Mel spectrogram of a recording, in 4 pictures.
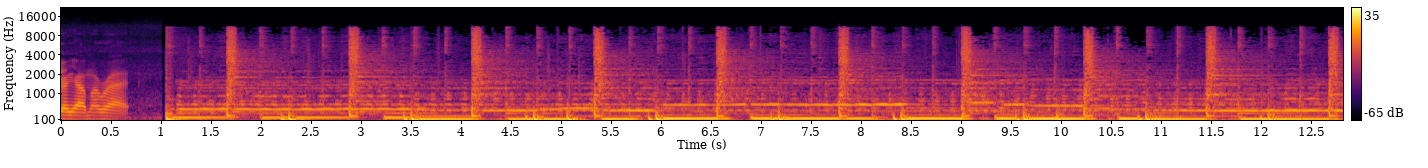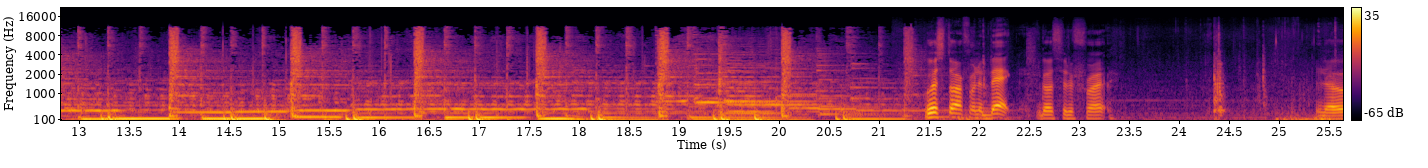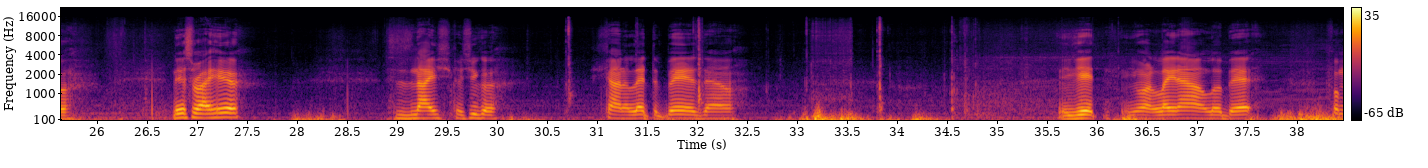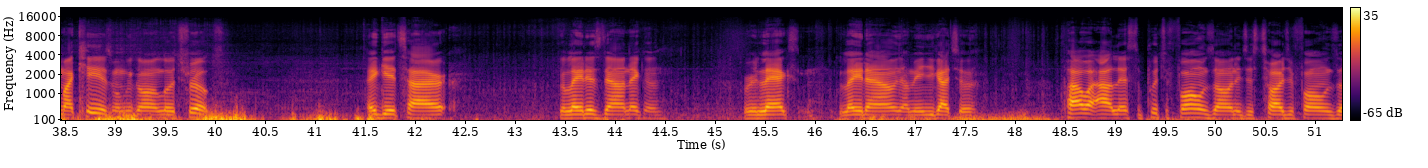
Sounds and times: Speech: 0.0s - 0.7s, 21.4s - 23.4s, 25.4s - 25.8s, 26.8s - 27.5s, 28.9s - 30.1s, 31.0s - 32.5s, 35.6s - 37.6s, 38.3s - 40.1s, 41.5s - 42.4s, 43.4s - 44.6s, 45.3s - 47.6s, 48.5s - 51.2s.

